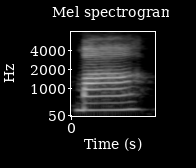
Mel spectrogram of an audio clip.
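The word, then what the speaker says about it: 妈: Um uh Nina, the first word will be ma. Okay. So it's ma. Yeah. And that we call the first tone or the uh singing tone.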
